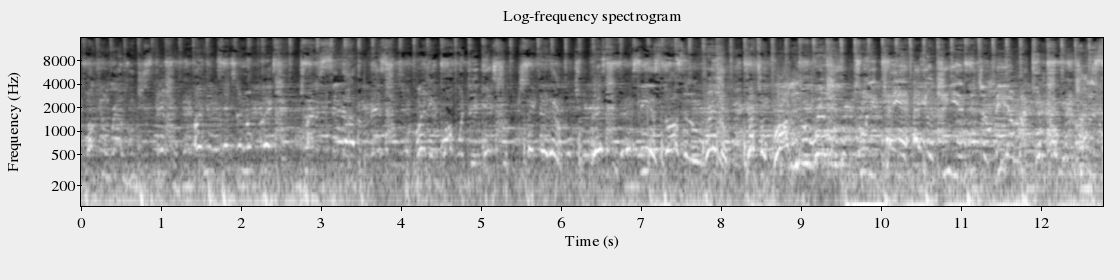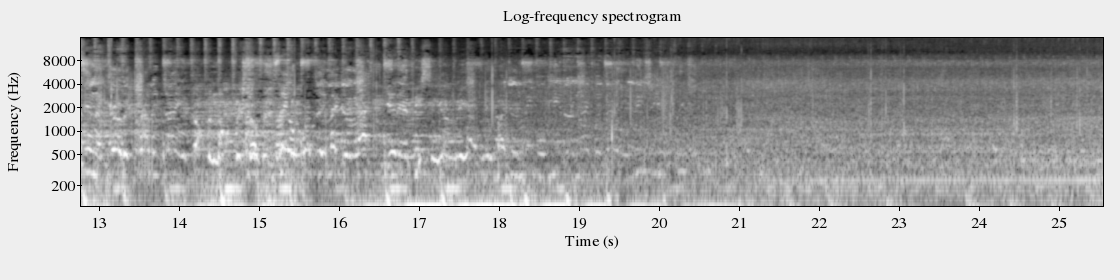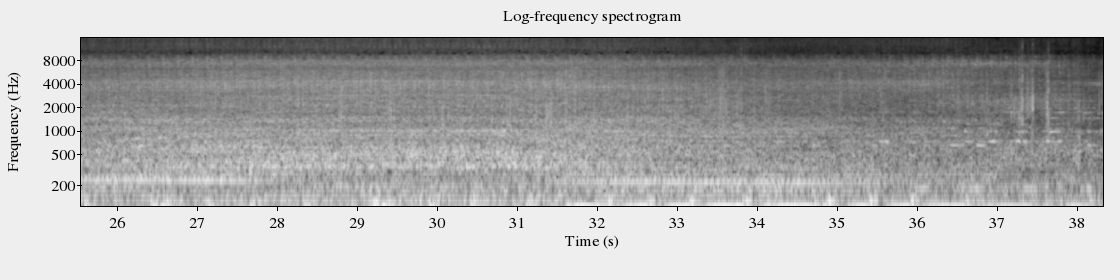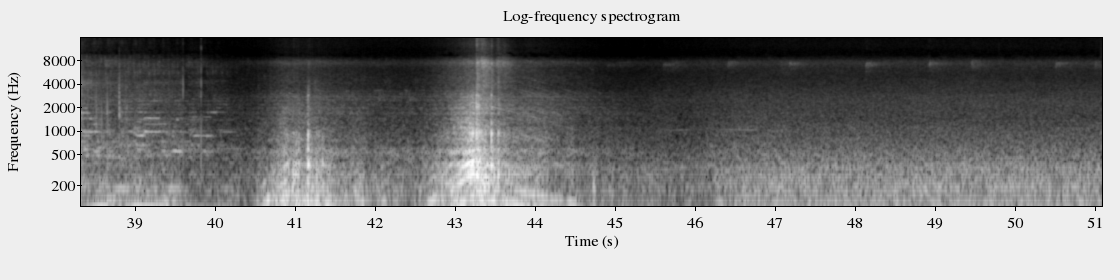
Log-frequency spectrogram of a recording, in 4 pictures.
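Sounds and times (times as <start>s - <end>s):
car engine revving: 0.0s - 39.6s, 40.5s - 51.0s
music with pulsing beat: 0.0s - 39.7s.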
